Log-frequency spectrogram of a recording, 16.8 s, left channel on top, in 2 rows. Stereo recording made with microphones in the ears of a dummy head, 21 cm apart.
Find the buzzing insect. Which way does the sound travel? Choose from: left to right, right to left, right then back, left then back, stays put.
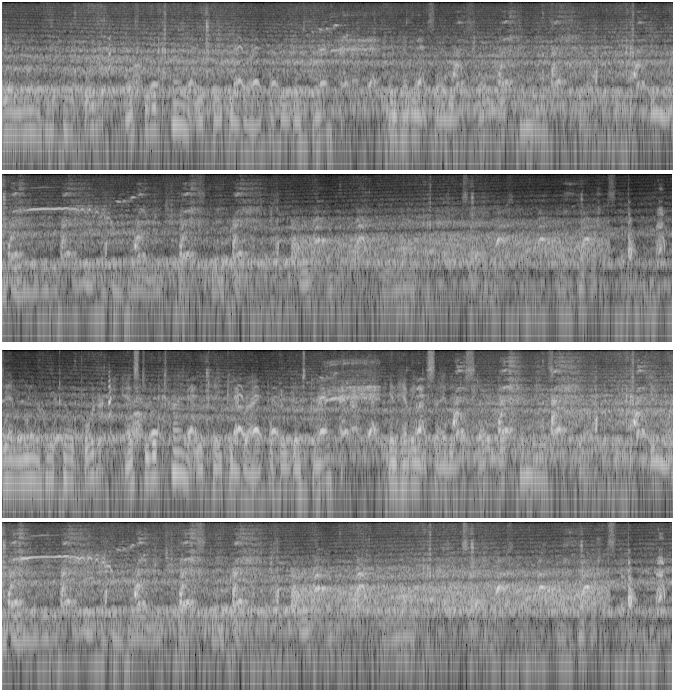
left to right.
